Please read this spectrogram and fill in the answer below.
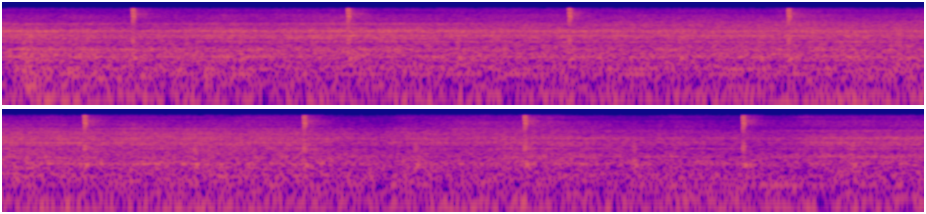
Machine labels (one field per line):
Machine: valve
